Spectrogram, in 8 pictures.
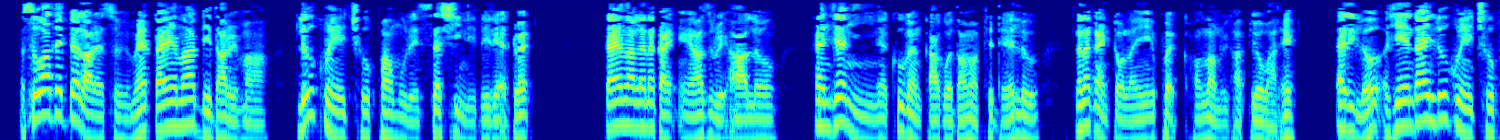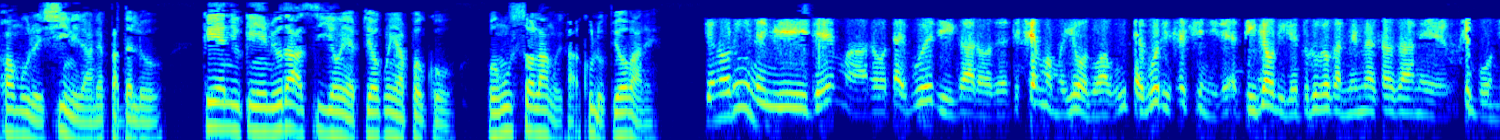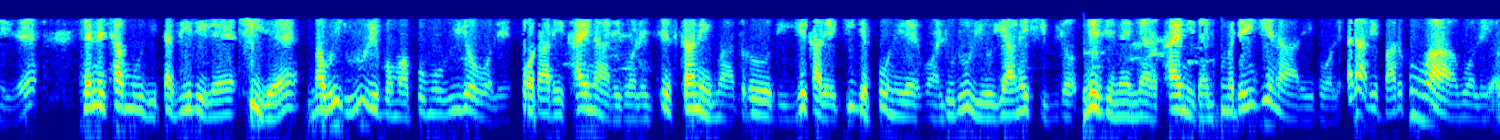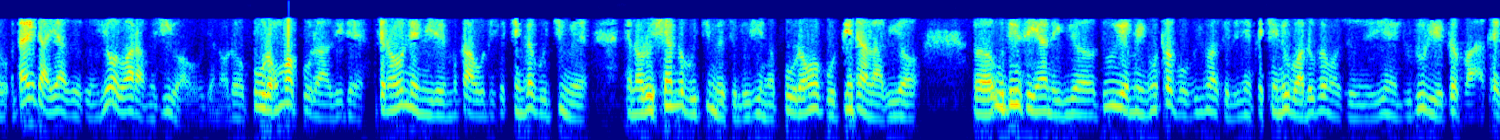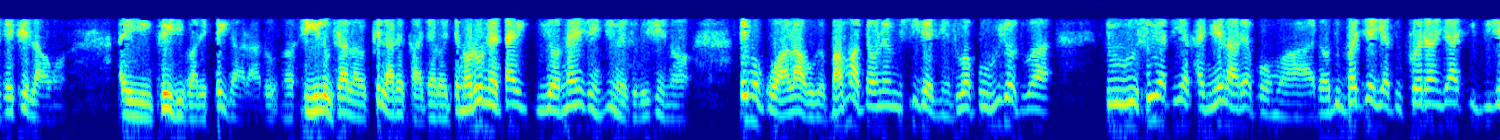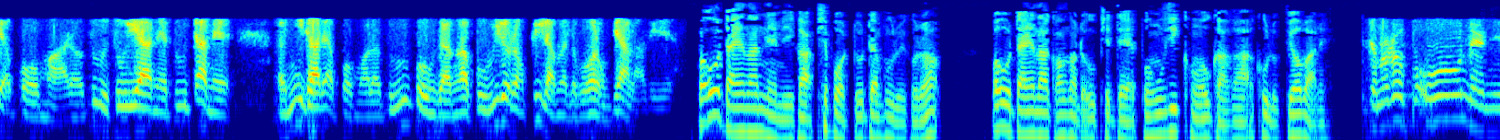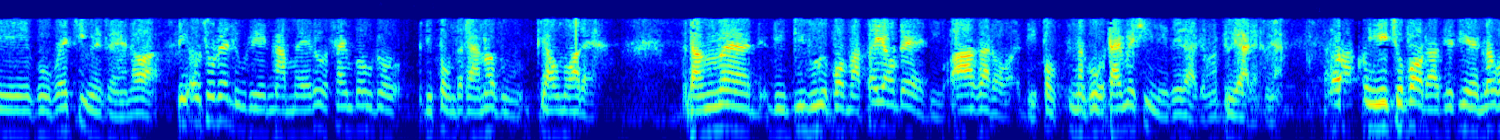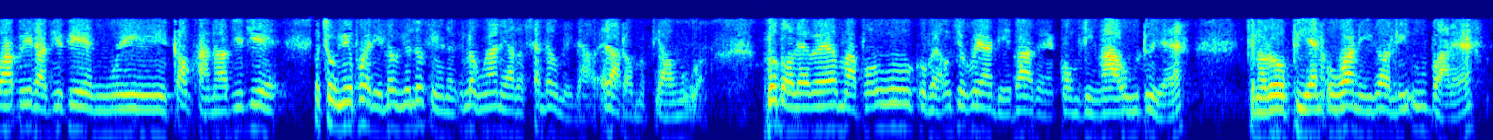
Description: ကိုယ့်အိမ် ကိုယ်ရွာကို ပြန်ချင်ပေမယ့် မပြန်ရဲကြတဲ့အကြောင်းကို ကရင်ပြည်နယ် ဒေသခံတဦးက ပြောပြပါတယ်၊၊
စုစည်းတင်ပြချက်။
